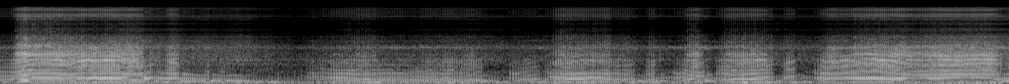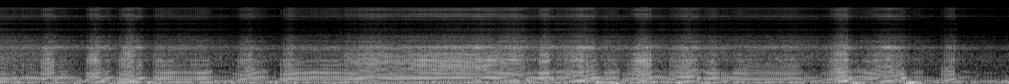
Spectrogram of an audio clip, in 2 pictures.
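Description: A dirt bike engine revs hard and rises and falls in pitch up close.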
